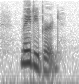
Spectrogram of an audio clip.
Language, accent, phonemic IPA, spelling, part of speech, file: English, US, /ˈleɪ.di.bɝd/, ladybird, noun, En-us-ladybird.ogg
- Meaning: Any of the Coccinellidae family of beetles, typically having a round shape and red or yellow spotted elytra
